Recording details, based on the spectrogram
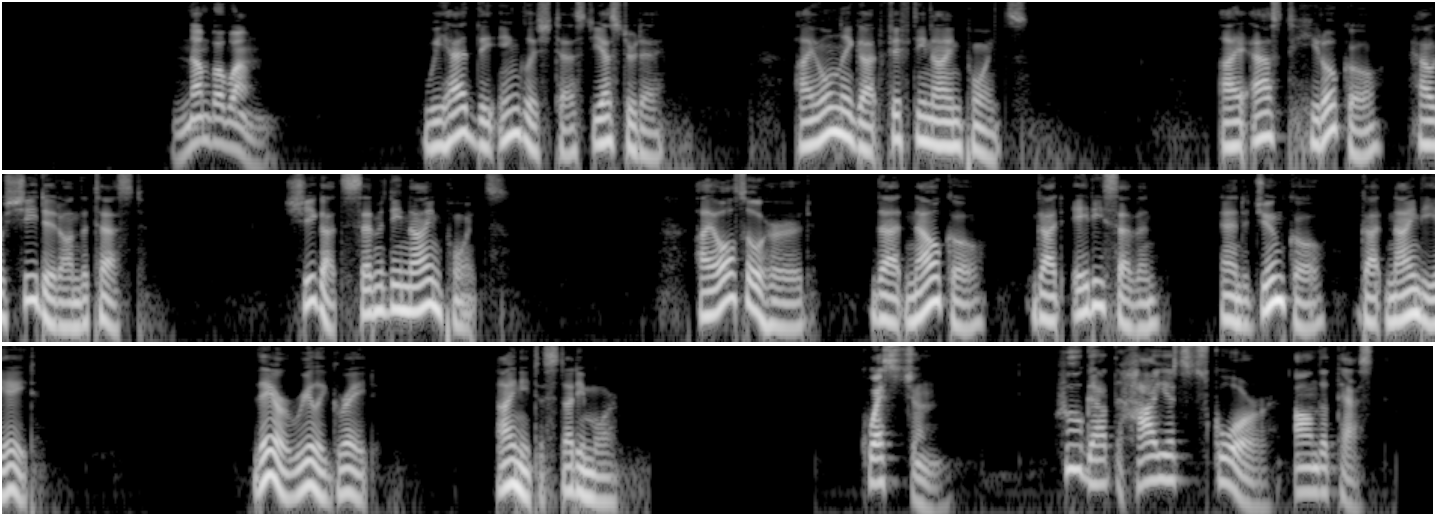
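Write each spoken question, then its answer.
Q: Who got the highest score on the test?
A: Junko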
